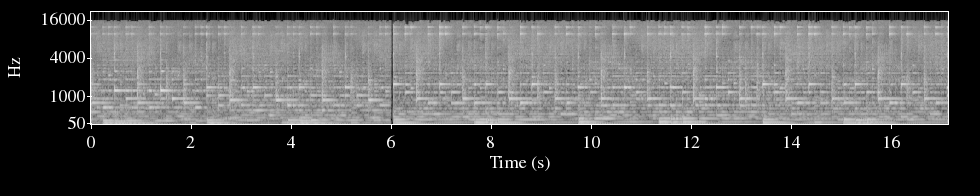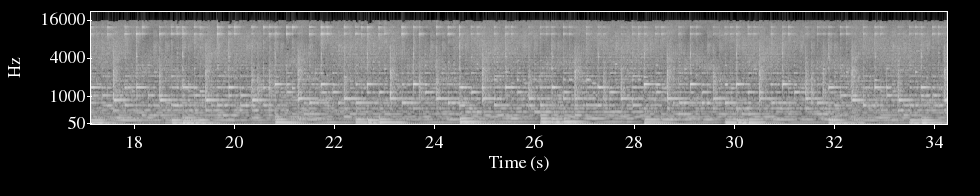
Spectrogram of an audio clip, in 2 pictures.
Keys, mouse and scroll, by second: 1.7 click, 2.0 scroll down 1, 2.5-5.9 typing, 2.9 click, 3.0 scroll up 1, 3.5 click, 4.1 click, 5.0 click, 6.4-7.3 drag, 12.5-13.0 scroll up 1, 13.0 click, 13.9 Return, 14.6 scroll down 1, 15.0-17.9 typing, 15.3 click, 15.9 click, 16.9 click, 17.9 click, 18.4-18.8 scroll up 1, 18.8-20.0 drag, 31.9-32.5 click, 32.8-33.5 scroll up 2, 33.1 click, 33.8-34.1 scroll down 1.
